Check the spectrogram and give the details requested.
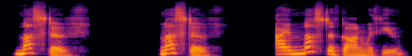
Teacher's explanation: Then the AA vowel in have is reduced to the schwa, uh.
